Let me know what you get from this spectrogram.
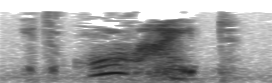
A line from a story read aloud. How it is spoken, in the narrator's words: she whispered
